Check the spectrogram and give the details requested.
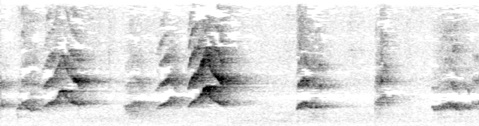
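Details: Cockatiels give a lively series of harmonic, whistled squawks, with loud upward and downward sweeping notes in quick succession and brief pauses between them.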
